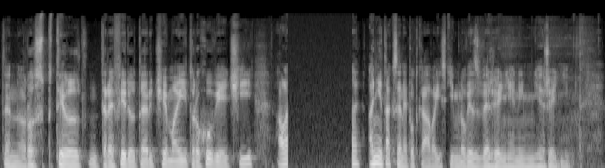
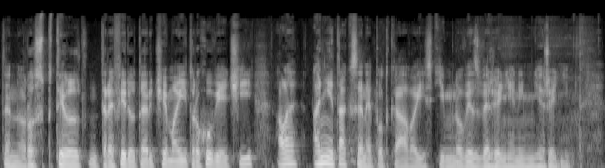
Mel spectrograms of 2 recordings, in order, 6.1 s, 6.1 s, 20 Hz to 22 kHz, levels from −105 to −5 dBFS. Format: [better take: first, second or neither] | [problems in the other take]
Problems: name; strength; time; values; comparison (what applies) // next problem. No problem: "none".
second | audio freezing; at 3 s for 0.5 s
